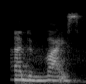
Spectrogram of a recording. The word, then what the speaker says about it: advice: advice about books advice you can hear that schwa in the beginning in the first syllable you'll hear that the sound in the beginning of a word often spelled with a again advice afraid all those words have a schwa at the beginning roll he will roll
